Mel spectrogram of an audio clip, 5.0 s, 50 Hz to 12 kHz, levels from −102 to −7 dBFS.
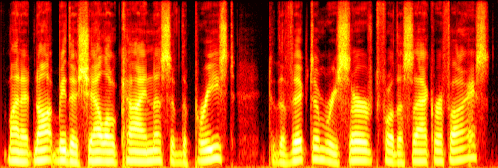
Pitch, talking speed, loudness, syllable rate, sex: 150 Hz, 205 wpm, -16 LUFS, 5.5 syllables/s, male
